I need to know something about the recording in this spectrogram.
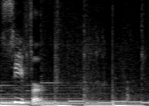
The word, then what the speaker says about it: CFIR: And it's called the Consolidated Framework for Implementation Research, or pronounced Ding! CEE FUR.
